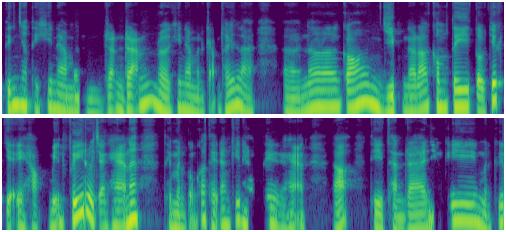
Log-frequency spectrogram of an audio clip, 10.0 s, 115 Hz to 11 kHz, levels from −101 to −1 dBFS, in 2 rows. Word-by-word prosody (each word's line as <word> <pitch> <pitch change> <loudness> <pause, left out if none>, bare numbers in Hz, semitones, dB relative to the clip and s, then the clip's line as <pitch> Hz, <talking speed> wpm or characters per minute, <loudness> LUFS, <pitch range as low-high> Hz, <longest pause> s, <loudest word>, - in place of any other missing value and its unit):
tiếng 155 +2 +2
Nhật 160 -1 +3
thì 120 - -6
khi 145 - -4
nào 130 -3 0
mình 105 -3 -4
rảnh 125 0 -2
rảnh, 170 +9 +2
rồi 125 -9 +2
khi 135 - -4
nào 125 -2 0
mình 110 - -3
cảm - - -11
thấy 140 +6 0
là, 135 -10 0 0.3
à, 115 - -4
nó 155 +4 +3
có 165 +6 +4
dịp 120 +1 +1
nào 120 -1 -2
đó 135 +3 +1
công 150 -2 +1
ty 155 +1 +5
tổ 115 -7 0
chức 205 - +4
dạy 130 - -2
học 115 0 -6
miễn 125 +4 -2
phí 190 +6 +7
đồ 220 - +6
chẳng 125 -4 -4
hạn 130 +4 +1
á, 180 - +9 0.3
thì - - -4
mình 110 -2 0
cũng 150 - -9
có 175 - -2
thể - - -4
đăng 140 0 -2
ký 175 +5 -3
để 145 - +1
học - - -20
thêm 145 -3 -2
chẳng 105 - -6
hạn. - - -3 0.3
Đó, - - +1 0.2
thì 115 -2 0
thành 100 -2 -4
ra 110 +3 -1
những 115 - -4
cái 165 -1 +2
mình 115 -7 -1
cứ 155 - 0
135 Hz, 315 wpm, -24 LUFS, 115-155 Hz, 0.3 s, á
